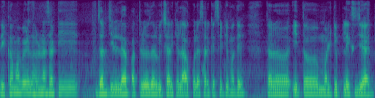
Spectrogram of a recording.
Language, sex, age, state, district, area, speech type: Marathi, male, 45-60, Maharashtra, Akola, urban, spontaneous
